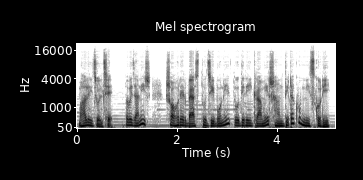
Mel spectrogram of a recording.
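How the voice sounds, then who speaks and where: A man's voice: mid-range voice, expressive, normal speed, mellow, slightly rough, soft background music. A man playing a cheerful young married man in a cartoon story, speaking affectionately and familiarly. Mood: nostalgic, friendly. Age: young adult.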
